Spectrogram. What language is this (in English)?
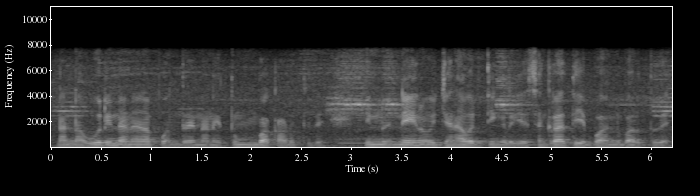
Kannada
